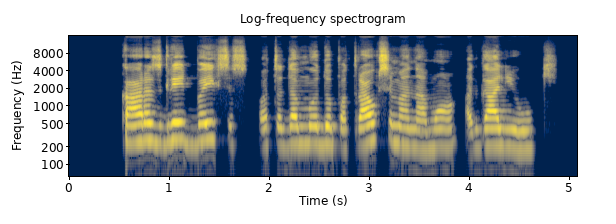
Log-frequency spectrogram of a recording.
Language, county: Lithuanian, Alytus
